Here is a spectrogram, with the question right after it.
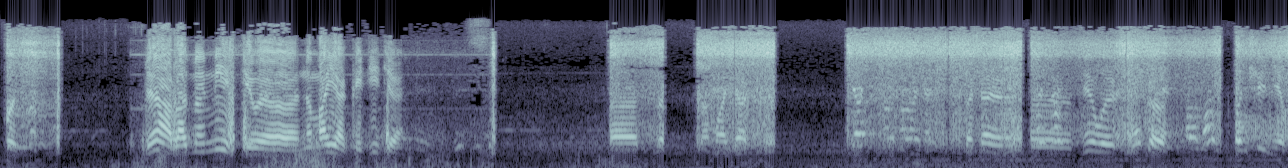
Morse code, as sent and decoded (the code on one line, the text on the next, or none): none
